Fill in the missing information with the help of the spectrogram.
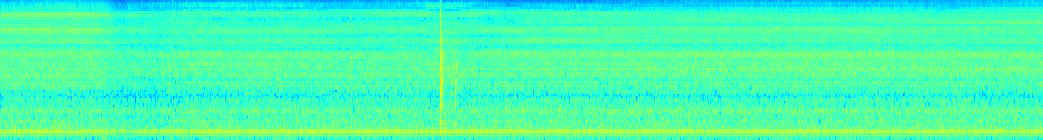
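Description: Handheld hot-air rework gun blowing steadily: a constant hiss of air with a steady low fan hum, heating surface-mount MOSFETs on an engine control unit's circuit board to melt their solder for removal. A single sharp click sounds about nine seconds in.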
